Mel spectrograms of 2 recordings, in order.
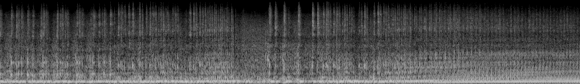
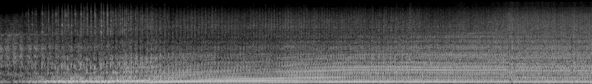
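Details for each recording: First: So now it's so lean and good air, it won't come up on the 2-step. I had to take so much fuel out of it before trying to get it to come around. Now it's unhappy. Heard it sneeze there twice and whatnot. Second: Turbocharged race engine on two-step after switching back to a normal-weather tune with more fuel, previously lean and sneezing in heat: revs climb smoothly to a steady held note, no stumbles; normal boost build.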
